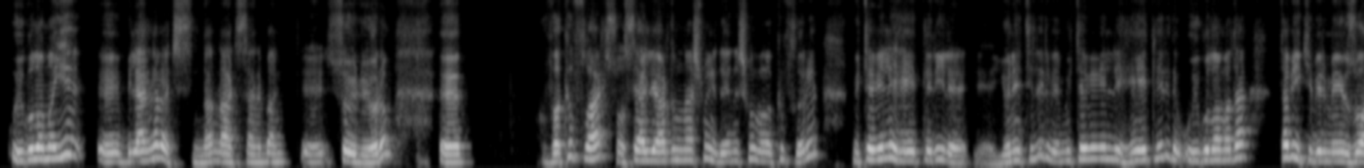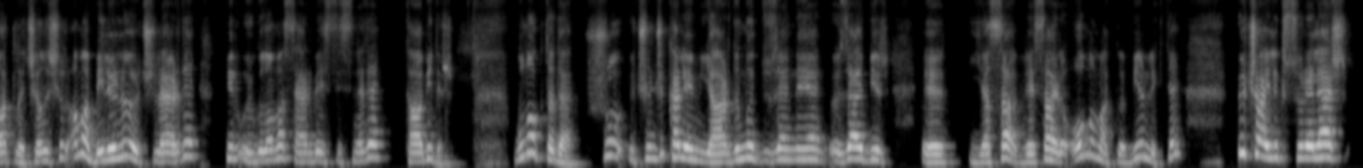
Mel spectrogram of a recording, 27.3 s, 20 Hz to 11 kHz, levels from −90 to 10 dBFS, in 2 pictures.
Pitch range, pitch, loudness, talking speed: 170-230 Hz, 195 Hz, -25 LUFS, 120 wpm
